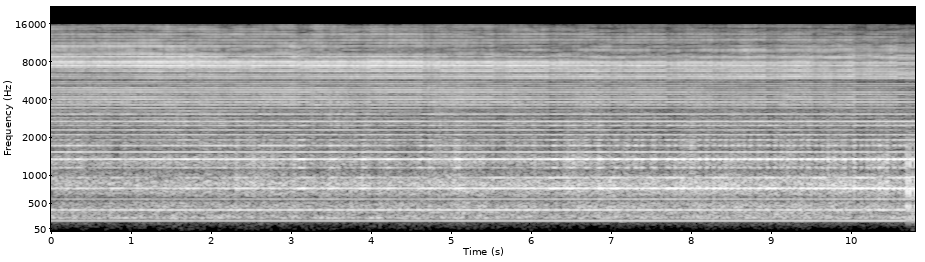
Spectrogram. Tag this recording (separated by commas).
inside a small room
